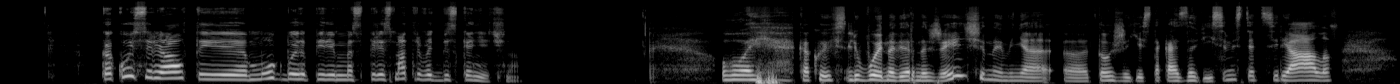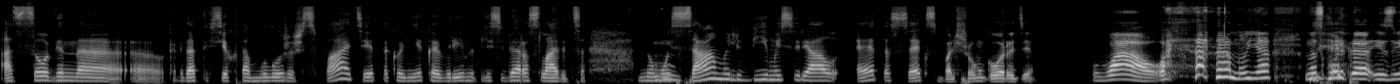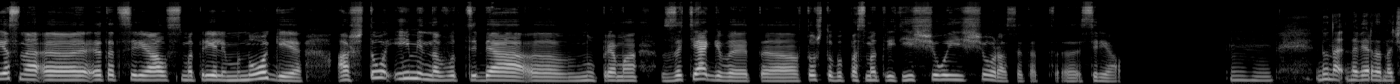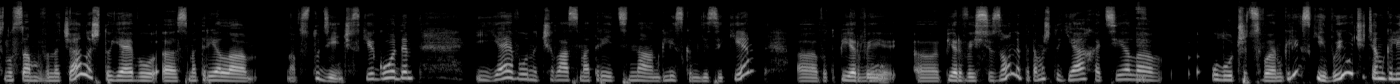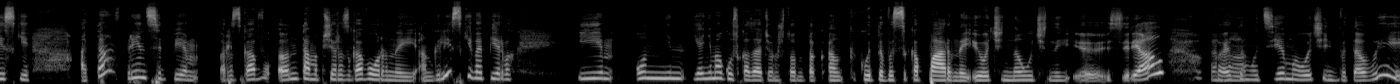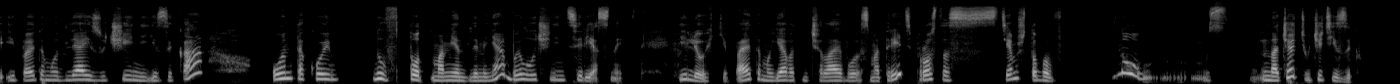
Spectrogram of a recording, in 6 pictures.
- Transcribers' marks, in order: laugh; tapping; laugh; grunt; grunt
- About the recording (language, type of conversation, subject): Russian, podcast, Какой сериал вы могли бы пересматривать бесконечно?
